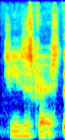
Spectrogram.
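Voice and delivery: normal talking voice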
